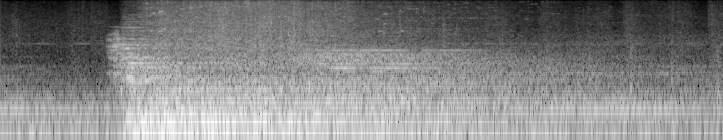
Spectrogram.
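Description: A swelling chime rings out as a grace is discovered.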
